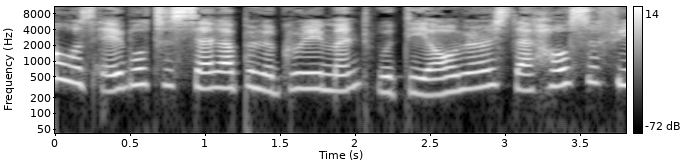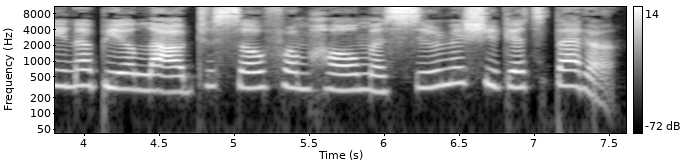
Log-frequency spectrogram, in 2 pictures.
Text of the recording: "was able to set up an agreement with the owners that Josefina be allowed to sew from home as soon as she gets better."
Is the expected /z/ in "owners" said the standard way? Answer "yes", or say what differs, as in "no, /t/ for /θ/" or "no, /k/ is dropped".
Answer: yes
